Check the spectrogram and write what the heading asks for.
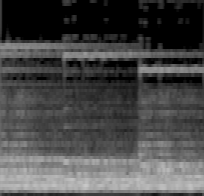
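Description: Background music: sustained electronic chords with no bass or beat, changing twice.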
